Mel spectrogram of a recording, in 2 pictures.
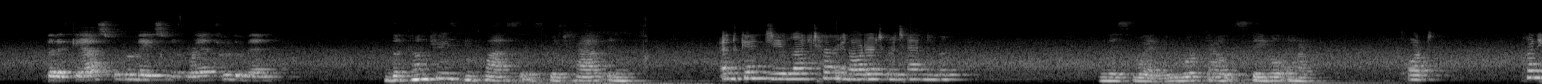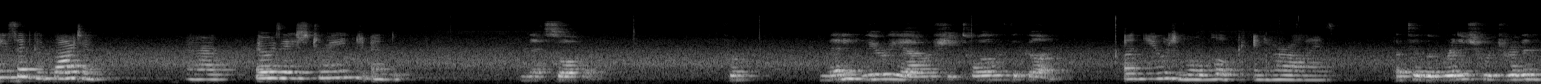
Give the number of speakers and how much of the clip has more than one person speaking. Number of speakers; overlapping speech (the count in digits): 3, no overlap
